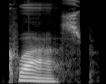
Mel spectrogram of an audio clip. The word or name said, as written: clasp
